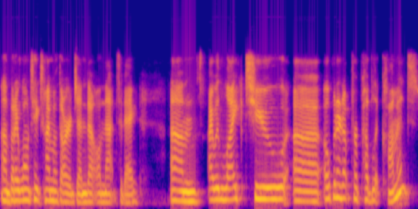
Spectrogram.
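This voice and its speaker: With an American accent, a woman with an unremarkable speaking voice talks at a medium pitch and a fairly quick pace, using ordinary pitch variation. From Missouri, US Midwest. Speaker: board chair, state agency director. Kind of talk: formal meeting chairing.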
